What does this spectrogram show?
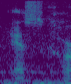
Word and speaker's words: escargot: Escargot. What is this? Escargot is What? Snails. yeah, snails. Why is there T at the end. Because it's silent. It's French.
